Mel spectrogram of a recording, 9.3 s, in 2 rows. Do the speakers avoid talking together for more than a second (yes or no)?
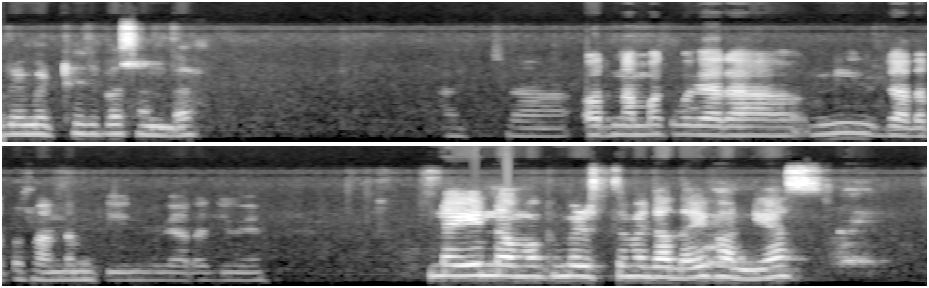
yes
